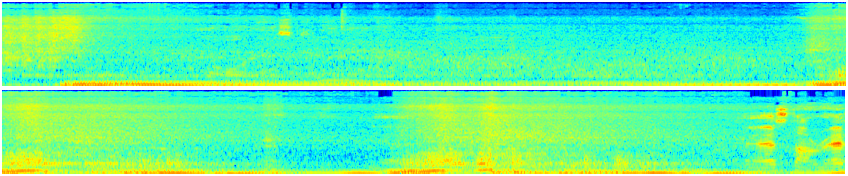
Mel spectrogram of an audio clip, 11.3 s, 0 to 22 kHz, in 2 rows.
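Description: A 2016 Lincoln MKZ with a 3.7L V6, X pipe and Magnaflow exhaust idles with a deep rumble, then gives two strong revs that swell and fall back. Voices talk over the engine.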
